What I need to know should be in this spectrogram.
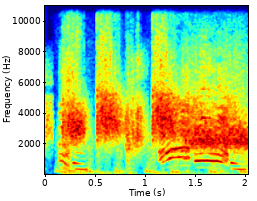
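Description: A blast booms loudly.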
